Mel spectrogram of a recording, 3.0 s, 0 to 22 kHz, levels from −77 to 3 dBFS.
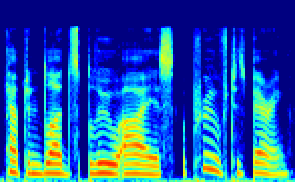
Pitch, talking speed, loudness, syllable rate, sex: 210 Hz, 140 wpm, -16 LUFS, 4.1 syllables/s, female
